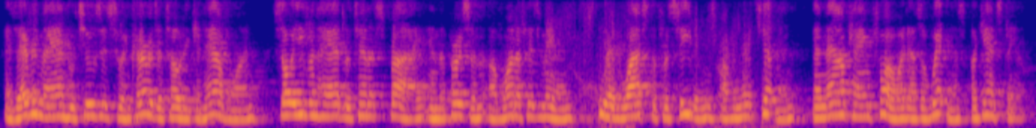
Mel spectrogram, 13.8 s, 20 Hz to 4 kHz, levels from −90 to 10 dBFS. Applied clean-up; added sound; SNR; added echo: neural separator model SepFormer DNS4.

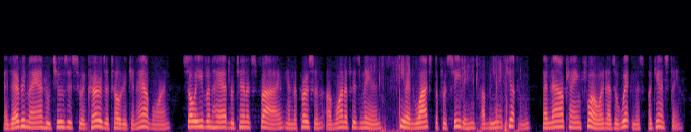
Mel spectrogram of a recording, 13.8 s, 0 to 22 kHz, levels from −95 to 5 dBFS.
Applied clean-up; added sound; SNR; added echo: neural separator model SepFormer WHAMR!.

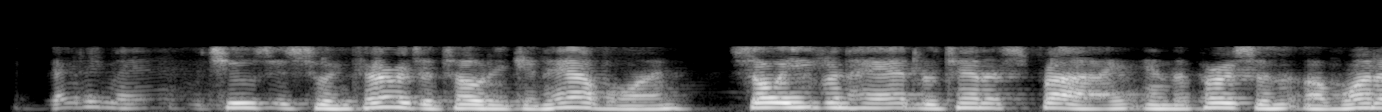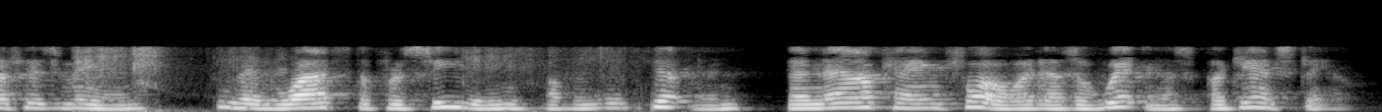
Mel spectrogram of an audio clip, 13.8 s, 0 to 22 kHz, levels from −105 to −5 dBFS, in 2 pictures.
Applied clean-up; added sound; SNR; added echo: neural mask model DeepFilterNet 3.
